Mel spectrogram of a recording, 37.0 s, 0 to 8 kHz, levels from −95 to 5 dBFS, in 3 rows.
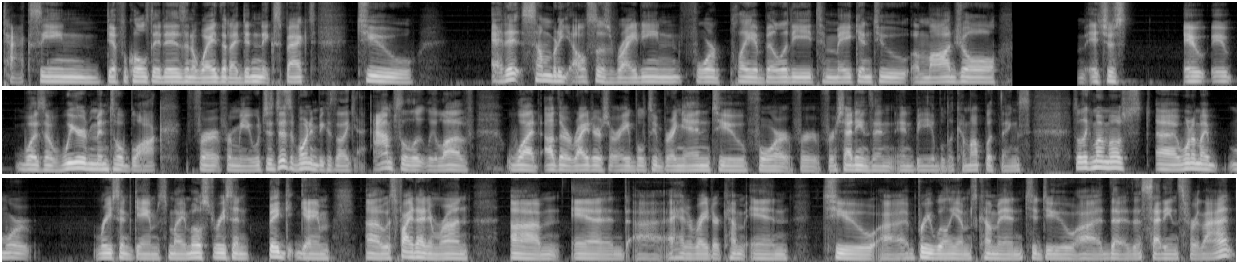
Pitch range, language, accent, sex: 100-120 Hz, English, American, male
